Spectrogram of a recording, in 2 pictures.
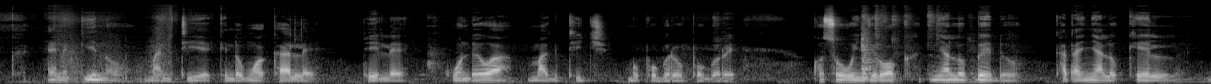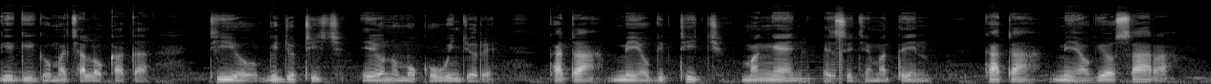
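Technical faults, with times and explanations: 20.10–20.55 s, robotic sound from repeated short buffers: for nearly half a second just before "matin kata miyogi", the speech collapses into a stiff metallic buzz pinned at about 134 Hz that only loosely tracks the words. That's most likely audio arriving too slowly, with the playback filling the gaps by looping a tiny chunk of roughly 7.5 ms, one over 134 Hz. Most of the real audio in that stretch gets skipped.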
